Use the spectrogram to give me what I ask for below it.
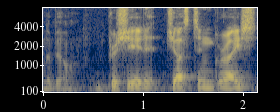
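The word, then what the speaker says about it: Greiss: Um, pronounce it correctly because I may have butchered it butchered it. And who you represent and your position on the bill. Appreciate it. Justin Grace, G R E I SS.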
